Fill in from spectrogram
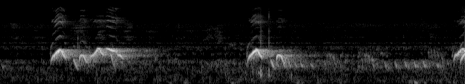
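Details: Taiwan scimitar-babbler calling: loud whistled phrases that rise sharply and then slide down into a rapid stuttering series of notes. Two main phrases about two seconds apart, with quiet gaps between them and a third phrase starting at the end.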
